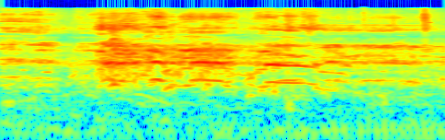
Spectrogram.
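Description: Rooster of the bulik fowl type crowing at a busy outdoor pet market, one drawn-out strained call rising and falling over crowd murmur and background chatter.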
